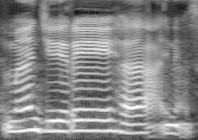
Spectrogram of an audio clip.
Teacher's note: huruf huruf Fatha yang dikasrahkan tapi kasrahnya bukan di I tapi di e majreha sini kan tulisannya majroha ya tapi dibaca majreha eh di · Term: imalah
